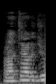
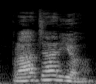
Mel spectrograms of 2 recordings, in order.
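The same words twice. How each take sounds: First: প্রাচার্য the Bengali way, "praa-chaar-jo"; Bengali-style প্রাচার্য, no final "ha"; Bengali pronunciation. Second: প্রাচার্যঃ as praa-chaa-ri-ya-ha; Sanskrit-style প্রাচার্যঃ, final visarga sounded; Sanskrit pronunciation. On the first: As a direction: say প্রাচার্য with a "j" sound, ending "-jo". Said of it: "Bangla উচ্চারণ". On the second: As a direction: say প্রাচার্যঃ with "ri-ya" instead of "j", then "ha". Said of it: "সংস্কৃত উচ্চারণ". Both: Shown as a demonstration.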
